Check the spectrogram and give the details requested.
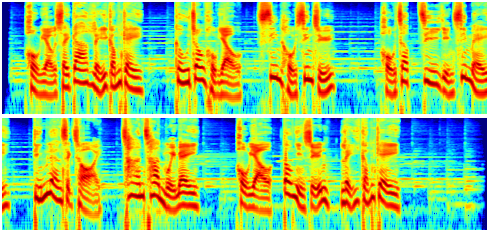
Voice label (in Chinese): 粤语广告; 李锦记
